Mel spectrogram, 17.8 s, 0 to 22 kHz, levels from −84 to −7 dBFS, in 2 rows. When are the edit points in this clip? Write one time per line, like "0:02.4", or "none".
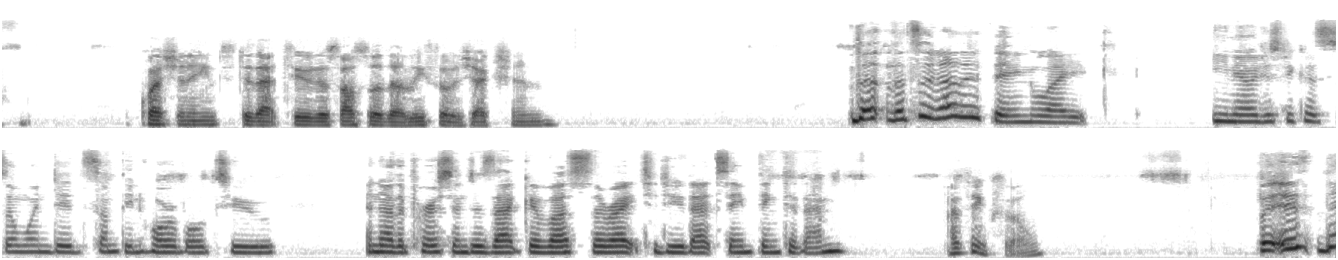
none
